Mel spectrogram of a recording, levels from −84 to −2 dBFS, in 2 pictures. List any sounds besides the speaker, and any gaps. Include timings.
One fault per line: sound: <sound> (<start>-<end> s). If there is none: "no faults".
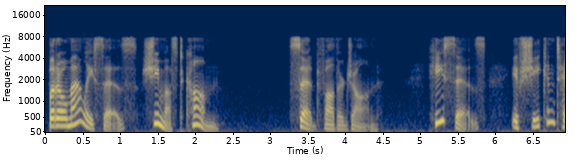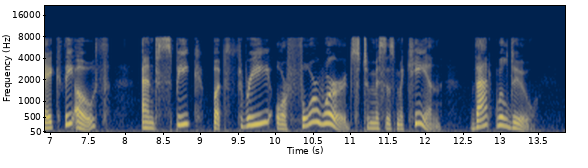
no faults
